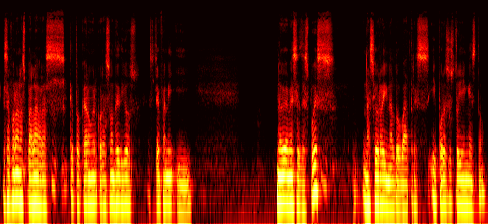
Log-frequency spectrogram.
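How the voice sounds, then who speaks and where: Gravelly-voiced man telling his life story. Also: lowish voice, steady tone, a little slow, darkish tone. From Mexico. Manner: hesitant, with frequent "eh" fillers and restarts. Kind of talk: testimony in an interview.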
